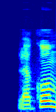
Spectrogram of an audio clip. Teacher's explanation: Jelas dan terang kita sebut mim mati tak dengung. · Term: izhar syafawi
